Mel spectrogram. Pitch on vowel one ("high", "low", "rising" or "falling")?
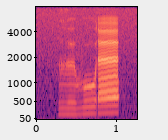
low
